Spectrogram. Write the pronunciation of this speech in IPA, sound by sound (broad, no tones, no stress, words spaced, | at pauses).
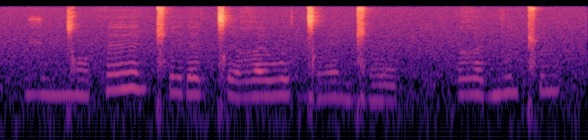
ʒʉŋ͡ǀõθɛ̃ːǁe ɾɛǀe ʁɛβəɡ͡ǀɛ̃ː ɡ͡ǁɛ̃ | ʁeɡẽǁʉ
